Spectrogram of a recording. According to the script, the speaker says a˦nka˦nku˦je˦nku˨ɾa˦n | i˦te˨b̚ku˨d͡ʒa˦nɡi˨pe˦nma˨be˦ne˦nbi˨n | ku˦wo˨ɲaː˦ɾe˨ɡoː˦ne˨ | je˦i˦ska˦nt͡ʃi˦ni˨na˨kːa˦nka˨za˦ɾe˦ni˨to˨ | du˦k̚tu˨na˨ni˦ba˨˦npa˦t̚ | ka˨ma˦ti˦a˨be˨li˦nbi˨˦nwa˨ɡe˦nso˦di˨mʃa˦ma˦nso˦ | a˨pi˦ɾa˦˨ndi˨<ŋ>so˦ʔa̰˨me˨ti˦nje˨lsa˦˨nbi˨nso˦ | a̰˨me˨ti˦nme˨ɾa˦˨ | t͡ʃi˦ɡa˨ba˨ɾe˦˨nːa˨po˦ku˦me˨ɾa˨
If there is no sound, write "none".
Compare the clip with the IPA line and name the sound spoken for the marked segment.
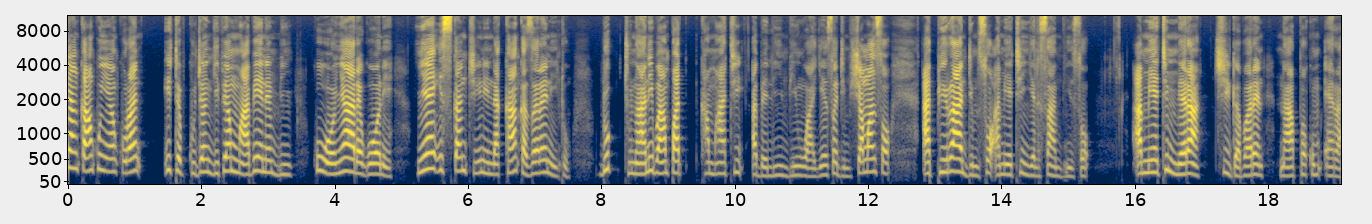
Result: m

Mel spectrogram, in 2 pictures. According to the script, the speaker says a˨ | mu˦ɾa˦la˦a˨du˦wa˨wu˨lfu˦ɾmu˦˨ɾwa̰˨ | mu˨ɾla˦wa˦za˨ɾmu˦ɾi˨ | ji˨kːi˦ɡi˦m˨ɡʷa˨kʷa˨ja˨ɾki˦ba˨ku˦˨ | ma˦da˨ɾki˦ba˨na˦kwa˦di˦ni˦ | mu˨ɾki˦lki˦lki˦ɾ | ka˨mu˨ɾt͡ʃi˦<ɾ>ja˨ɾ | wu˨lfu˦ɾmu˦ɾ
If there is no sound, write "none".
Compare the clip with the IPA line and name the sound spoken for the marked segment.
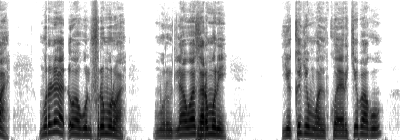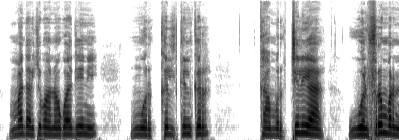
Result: l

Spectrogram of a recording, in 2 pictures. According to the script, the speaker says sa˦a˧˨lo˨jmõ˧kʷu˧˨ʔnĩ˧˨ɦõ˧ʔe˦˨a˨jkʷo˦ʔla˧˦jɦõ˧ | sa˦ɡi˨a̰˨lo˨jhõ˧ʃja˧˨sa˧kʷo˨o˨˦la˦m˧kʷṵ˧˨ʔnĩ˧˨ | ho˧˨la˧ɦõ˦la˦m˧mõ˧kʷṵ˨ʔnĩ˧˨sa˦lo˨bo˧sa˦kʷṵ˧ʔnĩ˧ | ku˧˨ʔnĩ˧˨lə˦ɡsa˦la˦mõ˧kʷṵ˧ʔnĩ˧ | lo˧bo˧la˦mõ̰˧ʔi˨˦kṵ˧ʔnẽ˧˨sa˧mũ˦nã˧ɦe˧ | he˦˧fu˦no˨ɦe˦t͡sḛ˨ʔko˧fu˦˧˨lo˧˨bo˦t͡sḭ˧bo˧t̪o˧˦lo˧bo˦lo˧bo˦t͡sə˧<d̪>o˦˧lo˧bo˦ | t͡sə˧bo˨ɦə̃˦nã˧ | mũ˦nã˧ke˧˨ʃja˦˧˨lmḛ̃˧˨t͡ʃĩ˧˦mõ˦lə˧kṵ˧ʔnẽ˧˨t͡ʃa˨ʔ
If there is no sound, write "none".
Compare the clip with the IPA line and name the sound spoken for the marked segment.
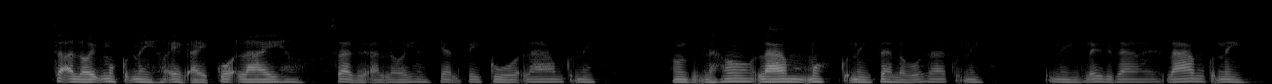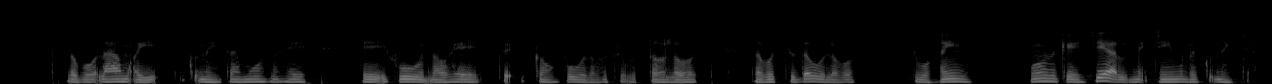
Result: d̪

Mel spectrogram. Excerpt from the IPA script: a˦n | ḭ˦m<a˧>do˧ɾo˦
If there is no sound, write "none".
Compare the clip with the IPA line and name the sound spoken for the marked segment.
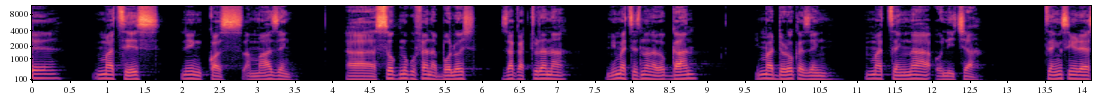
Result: a˧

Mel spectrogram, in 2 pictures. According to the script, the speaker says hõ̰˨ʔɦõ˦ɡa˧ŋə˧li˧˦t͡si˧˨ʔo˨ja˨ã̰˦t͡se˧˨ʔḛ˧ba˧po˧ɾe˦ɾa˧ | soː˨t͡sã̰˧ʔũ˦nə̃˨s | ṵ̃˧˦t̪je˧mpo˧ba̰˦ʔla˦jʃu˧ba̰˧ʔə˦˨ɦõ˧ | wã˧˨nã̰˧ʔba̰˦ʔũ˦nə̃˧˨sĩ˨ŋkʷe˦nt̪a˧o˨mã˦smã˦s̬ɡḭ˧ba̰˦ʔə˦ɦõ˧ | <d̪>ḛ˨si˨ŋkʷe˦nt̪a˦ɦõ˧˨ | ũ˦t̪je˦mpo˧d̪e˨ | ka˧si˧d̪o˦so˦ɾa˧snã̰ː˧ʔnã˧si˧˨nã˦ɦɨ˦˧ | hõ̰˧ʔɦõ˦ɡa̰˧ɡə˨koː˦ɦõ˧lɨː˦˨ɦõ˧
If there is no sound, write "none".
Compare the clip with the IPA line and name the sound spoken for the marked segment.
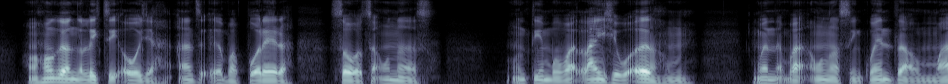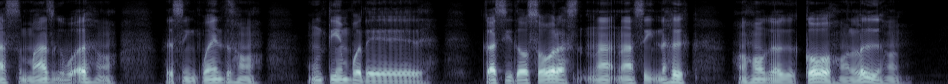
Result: d̪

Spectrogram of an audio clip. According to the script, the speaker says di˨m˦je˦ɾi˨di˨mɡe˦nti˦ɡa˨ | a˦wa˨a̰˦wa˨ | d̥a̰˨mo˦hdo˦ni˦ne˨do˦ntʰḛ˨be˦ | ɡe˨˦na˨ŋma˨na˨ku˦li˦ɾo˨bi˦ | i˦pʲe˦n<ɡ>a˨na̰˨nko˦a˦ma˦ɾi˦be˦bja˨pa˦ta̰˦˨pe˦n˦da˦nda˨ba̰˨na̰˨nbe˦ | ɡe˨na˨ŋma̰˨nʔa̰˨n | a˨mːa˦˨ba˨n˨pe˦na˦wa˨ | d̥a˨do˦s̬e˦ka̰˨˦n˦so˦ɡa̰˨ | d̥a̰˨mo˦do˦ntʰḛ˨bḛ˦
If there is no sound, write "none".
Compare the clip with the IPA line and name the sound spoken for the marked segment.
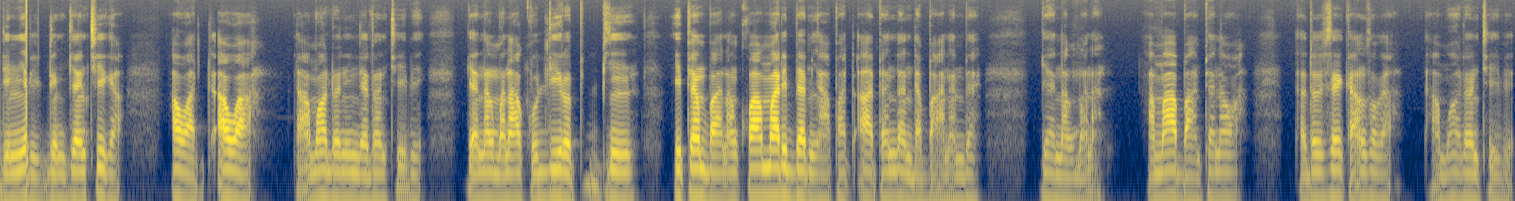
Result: b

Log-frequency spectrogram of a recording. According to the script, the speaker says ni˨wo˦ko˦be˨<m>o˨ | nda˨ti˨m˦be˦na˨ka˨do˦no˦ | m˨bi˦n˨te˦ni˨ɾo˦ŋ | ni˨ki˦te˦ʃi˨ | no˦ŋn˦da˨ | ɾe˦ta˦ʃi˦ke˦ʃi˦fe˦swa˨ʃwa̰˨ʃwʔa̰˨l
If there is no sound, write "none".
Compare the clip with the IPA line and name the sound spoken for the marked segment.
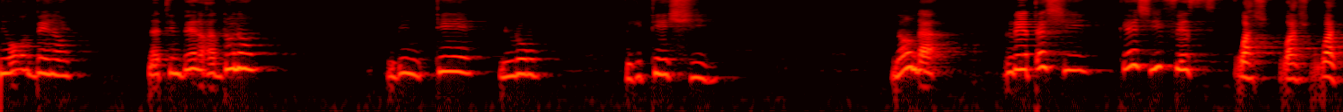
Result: n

